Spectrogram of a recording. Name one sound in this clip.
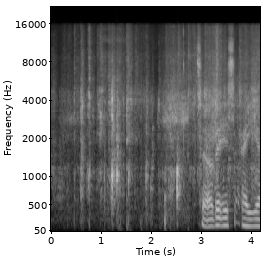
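Paper rustles and crinkles as a sheet is pulled from a box.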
